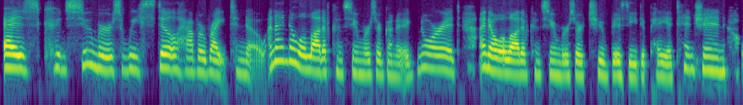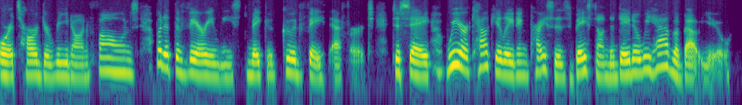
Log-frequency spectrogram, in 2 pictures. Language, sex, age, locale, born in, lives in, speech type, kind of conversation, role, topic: English, female, 45-49, en-US, United States, United States, conversation, unstructured, none, Do you think tech companies should be more honest with users?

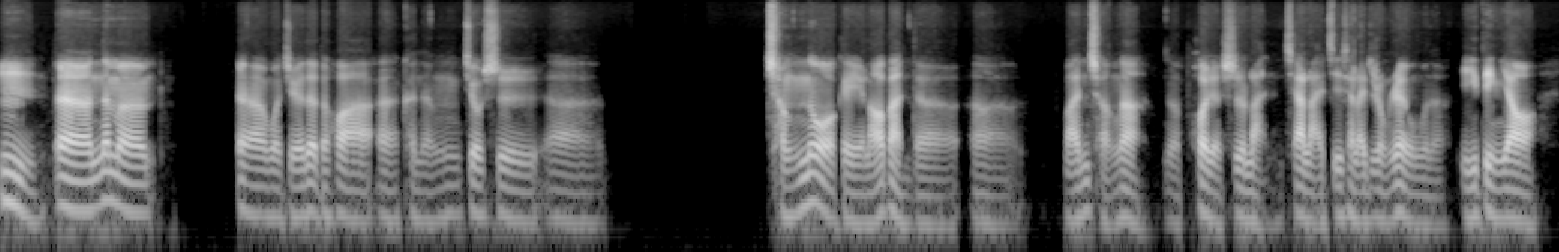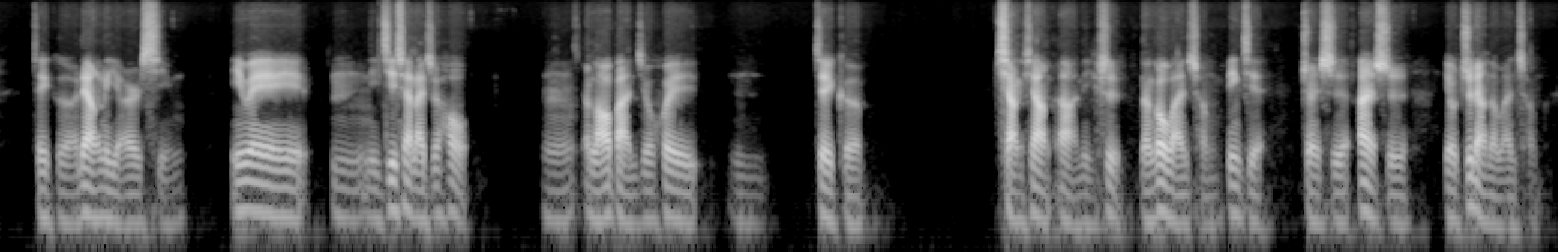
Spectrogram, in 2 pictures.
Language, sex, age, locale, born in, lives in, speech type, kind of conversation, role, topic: Chinese, male, 30-34, zh-CN, China, United States, conversation, advice, advisor, 我如何把许多琐碎的小任务合并处理，以提升专注力和工作效率？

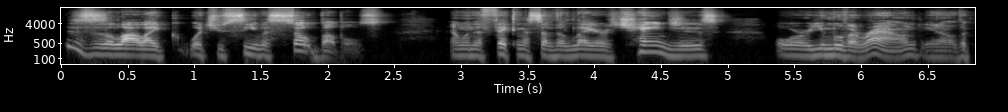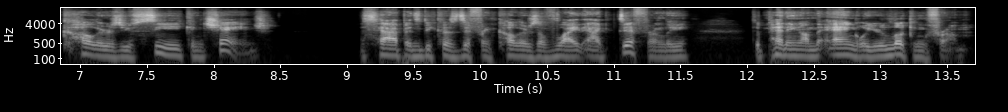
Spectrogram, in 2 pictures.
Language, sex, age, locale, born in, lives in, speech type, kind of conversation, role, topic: English, male, 40-44, en-US, United States, United States, read, expert-assistant, expert, What causes a prism to split light into colors?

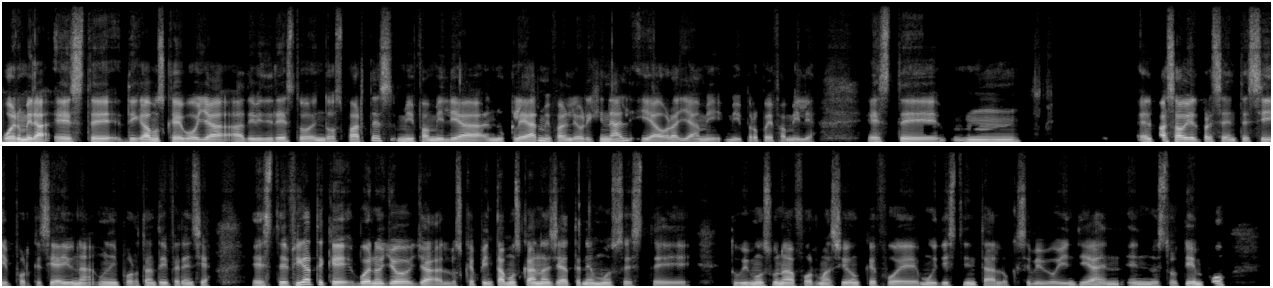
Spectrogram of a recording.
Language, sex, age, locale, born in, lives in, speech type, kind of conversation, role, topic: Spanish, male, 55-59, es-MX, Mexico, Mexico, conversation, podcast, guest, ¿Cómo se expresaba el cariño en tu hogar?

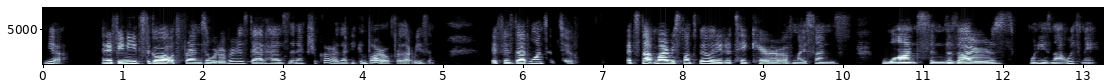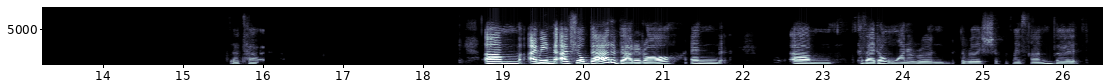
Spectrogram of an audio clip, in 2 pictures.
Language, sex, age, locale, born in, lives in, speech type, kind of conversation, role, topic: English, female, 50-54, en-US, United States, United States, conversation, advice, user, How can I improve communication with my partner when we keep misunderstanding each other?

